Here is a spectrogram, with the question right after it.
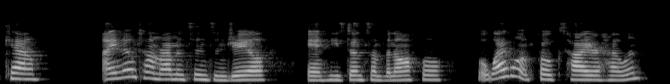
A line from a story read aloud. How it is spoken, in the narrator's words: I asked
